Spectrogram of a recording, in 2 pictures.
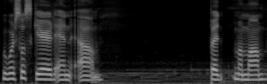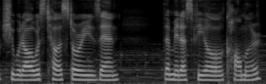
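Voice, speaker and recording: A soft-spoken young woman who grew up on the Thailand-Burma border and whose first language is S'gaw Karen, telling her life story slowly and hesitantly as a podcast guest, with many pauses and fillers. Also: on the low side, flat delivery, smooth, soft background music. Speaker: interview guest. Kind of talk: personal life story interview. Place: podcast studio.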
